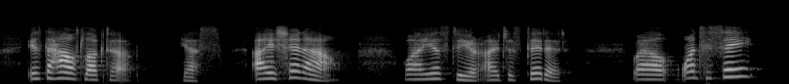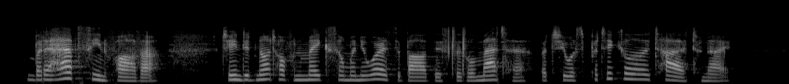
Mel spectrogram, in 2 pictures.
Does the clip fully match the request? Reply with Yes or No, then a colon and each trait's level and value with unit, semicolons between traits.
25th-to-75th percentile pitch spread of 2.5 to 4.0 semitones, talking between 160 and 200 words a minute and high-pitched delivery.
No: average, 4.7 semitones; average, 170 wpm; high, 225 Hz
